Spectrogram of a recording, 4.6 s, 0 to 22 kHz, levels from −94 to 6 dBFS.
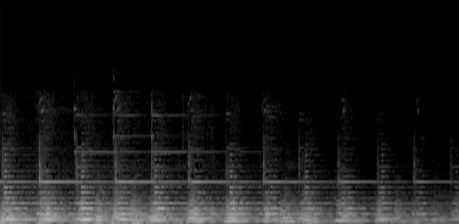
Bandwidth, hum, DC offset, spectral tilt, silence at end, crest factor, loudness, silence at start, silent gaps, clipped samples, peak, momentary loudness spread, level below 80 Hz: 12 kHz; none; under 0.1%; -5 dB/octave; 0 s; 18 dB; -33 LUFS; 0 s; none; under 0.1%; -16 dBFS; 11 LU; -70 dBFS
